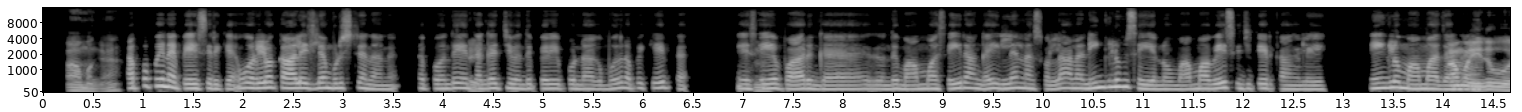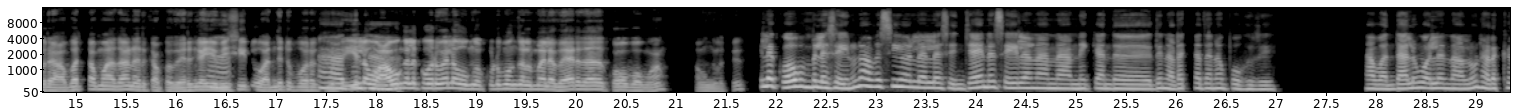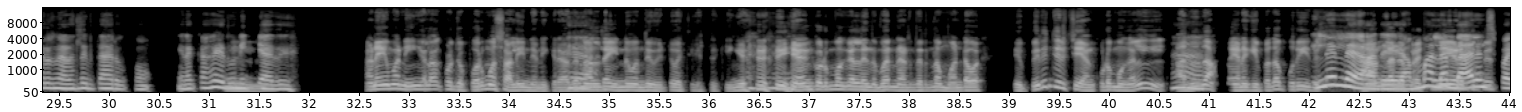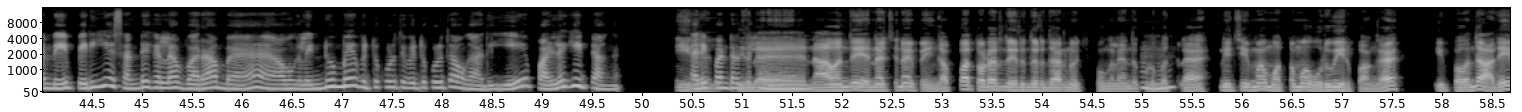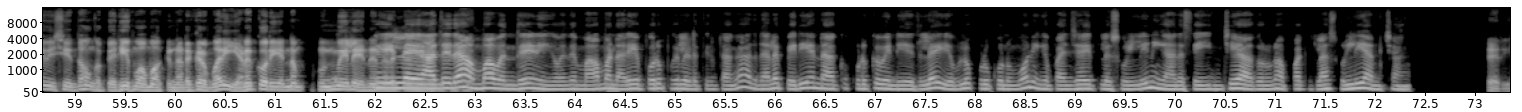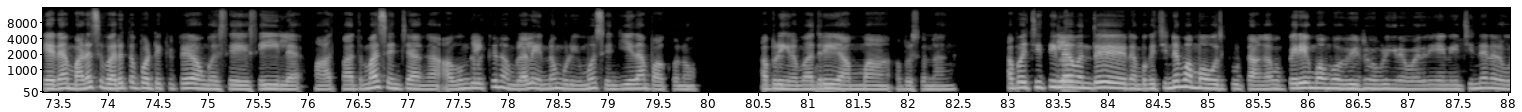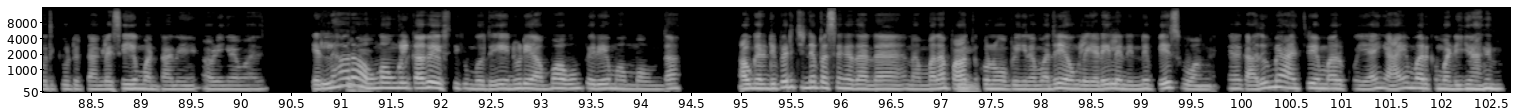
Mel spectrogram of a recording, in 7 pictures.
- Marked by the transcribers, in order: laughing while speaking: "வரலைன்னாலும் நடக்குறது நடந்துட்டு தான் இருக்கும். எனக்காக எதுவும் நிக்காது"; laughing while speaking: "அ"; unintelligible speech; laughing while speaking: "என் குடும்பங்கள்ல இந்த மாதிரி"; in English: "பேலன்ஸ்"; laughing while speaking: "அதே விஷயம் தான் உங்க பெரிய … நடக்குதுன்னு எனக்கு தெரியல"; other background noise; laughing while speaking: "நமக்கு சின்ன மாமா ஒதுக்கிவுட்டாங்க, அப்ப பெரிய மாமா வேணும் அப்படிங்கிற மாதிரி"; laughing while speaking: "விட்டுட்டாங்களே செய்ய மாட்டானே! அப்படிங்கிற மாதிரி"; laughing while speaking: "ஏன் நியாயமா இருக்க மாட்டேங்கிறாங்கன்னு?"
- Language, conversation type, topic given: Tamil, podcast, குடும்பப் பொறுப்புகள் காரணமாக ஏற்படும் மோதல்களை எப்படிச் சமாளித்து சரிசெய்யலாம்?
